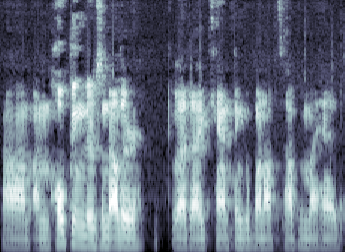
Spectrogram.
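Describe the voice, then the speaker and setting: A man's voice: lowish voice, flat delivery, fast, a little mellow. A man from Hawaii, a marine mammal researcher, speaking earnestly and reflectively as a podcast guest, with frequent fillers. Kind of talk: casual podcast interview.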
